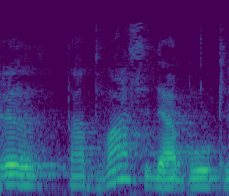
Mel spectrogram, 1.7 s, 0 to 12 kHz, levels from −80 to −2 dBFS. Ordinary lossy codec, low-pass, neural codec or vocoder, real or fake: MP3, 32 kbps; 10.8 kHz; vocoder, 44.1 kHz, 128 mel bands every 256 samples, BigVGAN v2; fake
